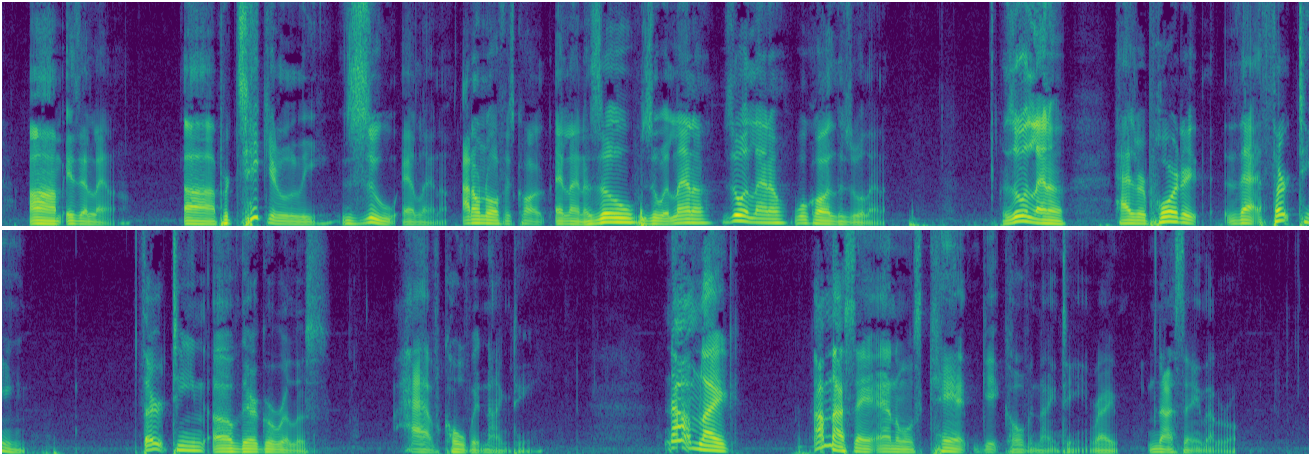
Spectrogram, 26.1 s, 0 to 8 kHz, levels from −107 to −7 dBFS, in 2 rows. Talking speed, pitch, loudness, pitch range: 125 wpm, 105 Hz, -23 LUFS, 95-125 Hz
